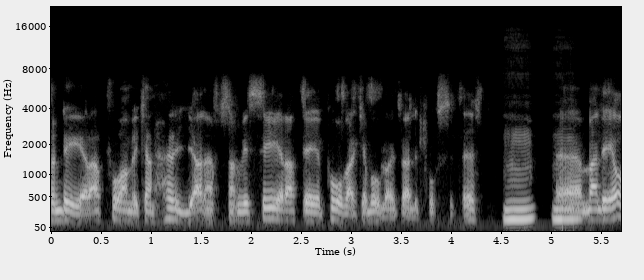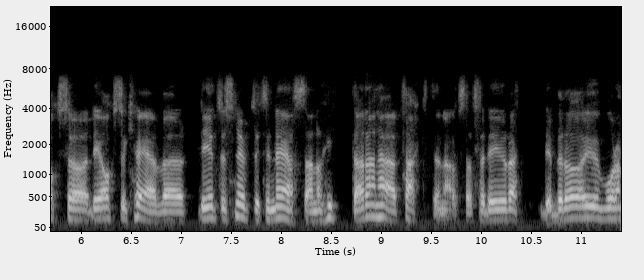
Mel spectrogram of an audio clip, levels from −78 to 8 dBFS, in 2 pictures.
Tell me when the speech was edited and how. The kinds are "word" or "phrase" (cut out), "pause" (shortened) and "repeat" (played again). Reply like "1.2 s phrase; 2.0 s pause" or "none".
1.5 s phrase; 4.4 s pause; 7.2 s word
